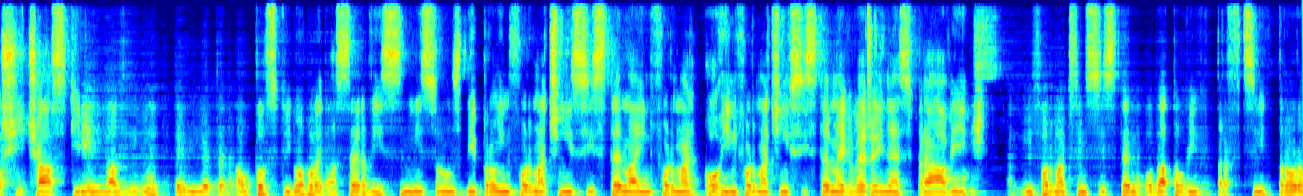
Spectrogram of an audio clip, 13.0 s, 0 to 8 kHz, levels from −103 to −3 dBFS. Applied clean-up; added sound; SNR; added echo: neural mask model DeepFilterNet 3.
